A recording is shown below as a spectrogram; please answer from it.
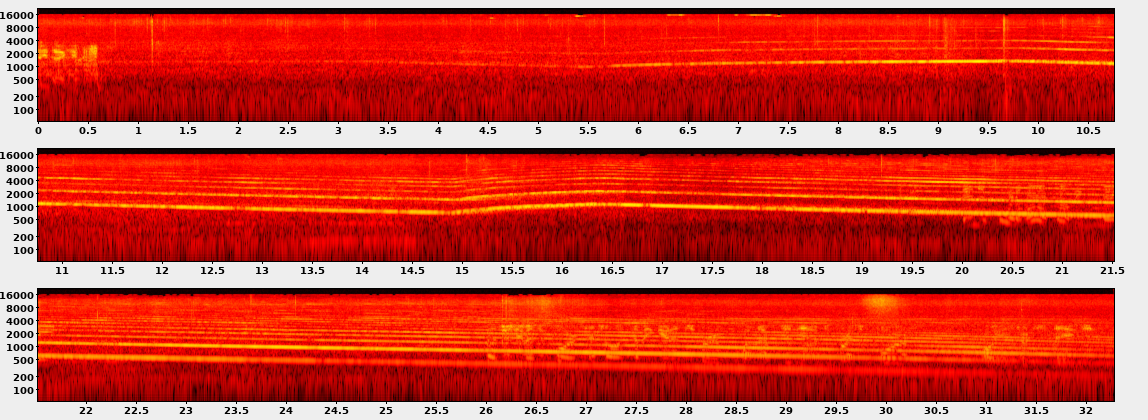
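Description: Fire apparatus siren winding slowly up and down, then a quick rise followed by a long, steady fall in pitch as the siren coasts down. The siren grows louder over the first ten seconds.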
